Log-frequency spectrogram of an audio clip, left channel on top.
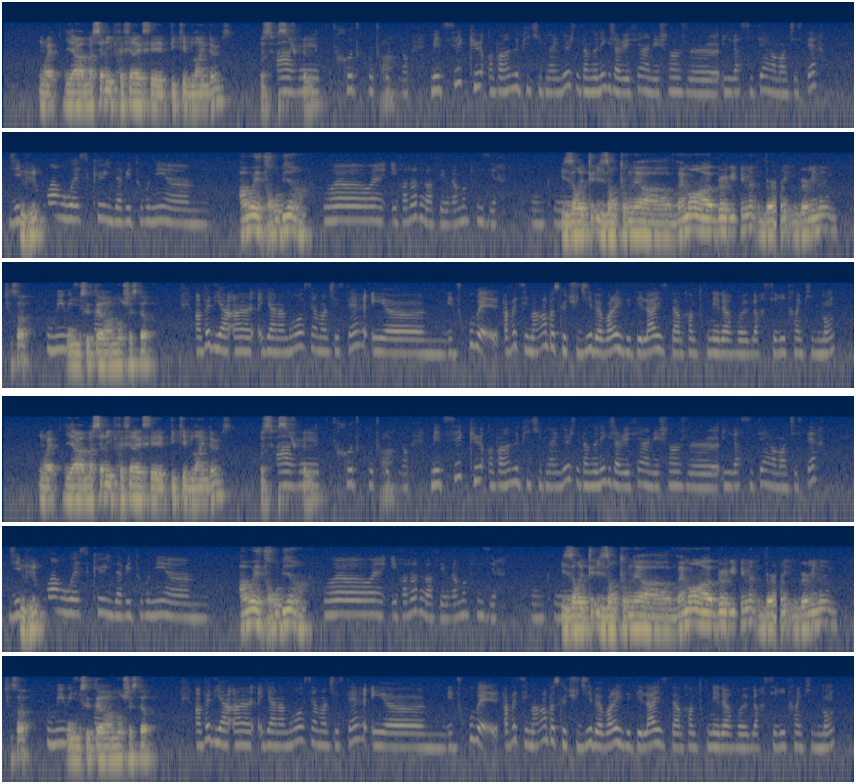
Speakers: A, on the right; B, in the centre.
A: Ouais, il y a ma série préférée, c'est Peaky Blinders. Je sais pas
B: Arrête,
A: si tu connais.
B: trop trop trop
A: Ah,
B: bien. Mais tu sais que en parlant de Peaky Blinders, étant donné que j'avais fait un échange euh, universitaire à Manchester, j'ai
A: Mhm.
B: pu voir où est-ce qu'ils avaient tourné. euh,
A: Ah ouais, trop bien.
B: Ouais, ouais, ouais. ouais. Et franchement, ça m'a fait vraiment plaisir. Donc euh,
A: Ils ont été, ils ont tourné à vraiment à Birmingham, Bir- Birmingham, c'est ça?
B: oui,
A: Ou
B: oui, c'est
A: c'était
B: ça.
A: à Manchester?
B: En fait, il y a un, il y a un endroit aussi à Manchester et, euh, et du coup, ben, en fait, c'est marrant parce que tu dis, ben voilà, ils étaient là, ils étaient en train de tourner leur, euh, leur série tranquillement.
